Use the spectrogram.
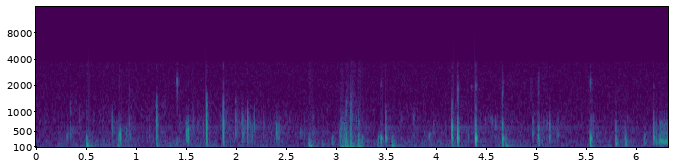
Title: My Stomach making noise 8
